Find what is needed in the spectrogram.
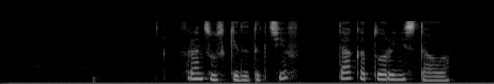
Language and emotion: Russian, neutral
